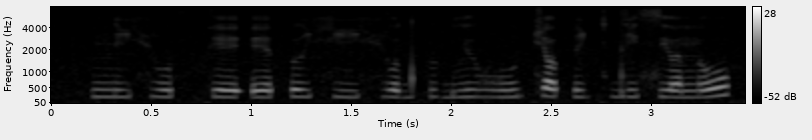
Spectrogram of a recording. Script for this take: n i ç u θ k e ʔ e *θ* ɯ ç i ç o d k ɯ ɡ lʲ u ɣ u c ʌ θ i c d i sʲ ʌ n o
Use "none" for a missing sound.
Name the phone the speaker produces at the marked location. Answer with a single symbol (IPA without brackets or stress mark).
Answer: θ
